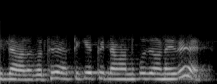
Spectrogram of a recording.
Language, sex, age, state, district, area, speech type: Odia, female, 45-60, Odisha, Angul, rural, conversation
